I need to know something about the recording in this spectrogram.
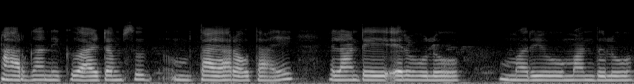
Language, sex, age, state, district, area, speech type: Telugu, female, 30-45, Andhra Pradesh, Visakhapatnam, urban, spontaneous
